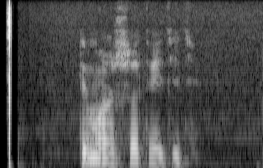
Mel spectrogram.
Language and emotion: Russian, neutral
